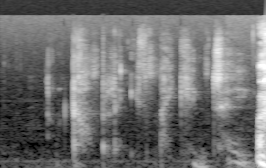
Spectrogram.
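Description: A man whispering a few words after a brief silence, quoting what someone said. Louder voice and laughter break in right at the end.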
